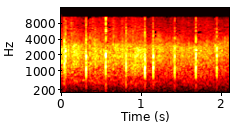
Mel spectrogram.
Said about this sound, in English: So I just want to give her a little shout out and perhaps a round of applause for all of the work she's done.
